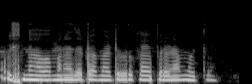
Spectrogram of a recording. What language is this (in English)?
Marathi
